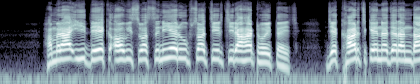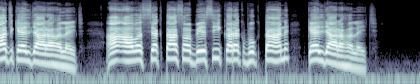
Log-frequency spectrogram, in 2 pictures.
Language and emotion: Maithili, angry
